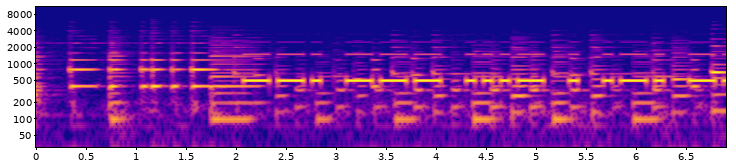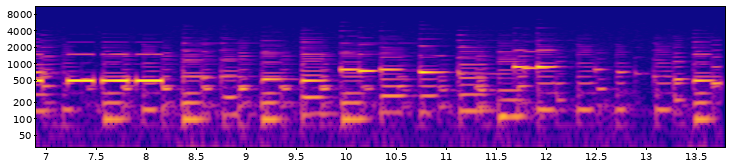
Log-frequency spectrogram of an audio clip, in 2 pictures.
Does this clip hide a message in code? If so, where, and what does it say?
Yes: Morse code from 2.1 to 8.3 s, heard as a keyed tone, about 14 wpm, 500 Hz. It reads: GOVERNO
